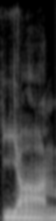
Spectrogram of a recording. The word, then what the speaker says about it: Jan: Yeah, but it's pronounced Jan, like you're about to fall asleep.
